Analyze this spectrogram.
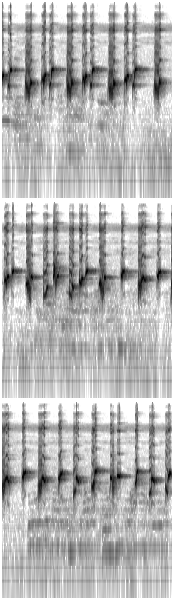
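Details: Yellow-vented bulbul singing a long ropel run as a lure for other bulbuls; sharp chirps repeated nearly three per second, some doubled, over soft low warbling in the background.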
